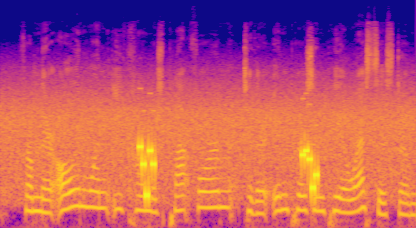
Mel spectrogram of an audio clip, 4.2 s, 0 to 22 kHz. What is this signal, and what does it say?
Five-tone selective call (EIA), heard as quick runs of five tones, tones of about 30 ms, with speech in English. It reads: 84474 67502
